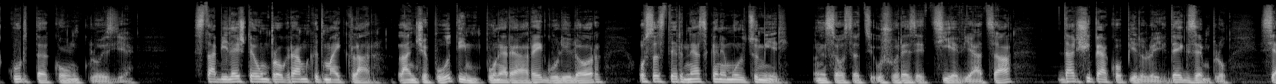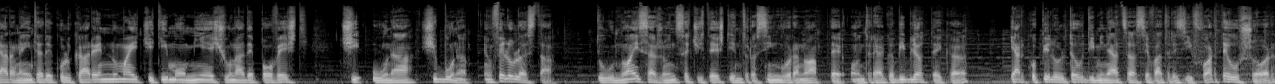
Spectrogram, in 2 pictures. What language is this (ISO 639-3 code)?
ron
